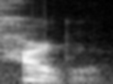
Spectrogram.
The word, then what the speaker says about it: Hawarden: Peter lives in Hardin. It's spelled Hawarden, but it's pronounced Hardin.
